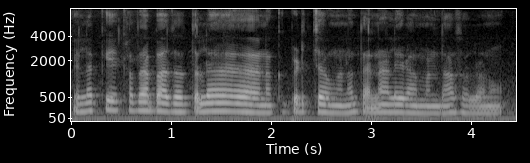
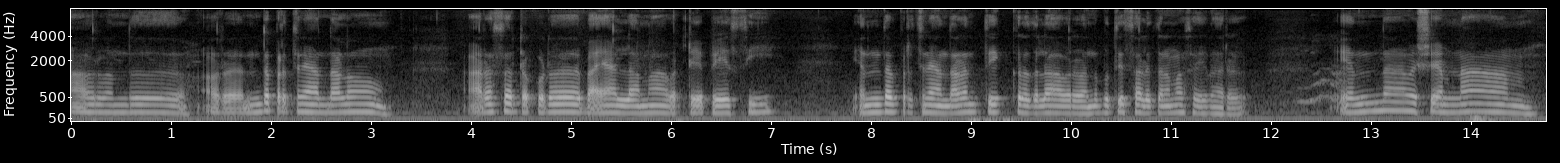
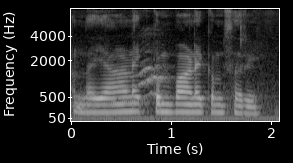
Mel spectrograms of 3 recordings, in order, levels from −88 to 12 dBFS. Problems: background sounds at intervals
